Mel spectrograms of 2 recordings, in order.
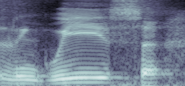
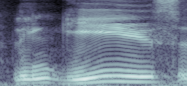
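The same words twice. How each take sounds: First: Said in the usual way. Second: "Linguiça" dito "lin-guí-ça", with a silent u; u mudo. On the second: Shown as a demonstration. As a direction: say "Linguiça" with a hard g straight into i, no w sound. ("Linguiça" com o u mudo, soando "lin-ghi-ça") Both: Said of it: "ninguém vai dizer tranquilo".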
